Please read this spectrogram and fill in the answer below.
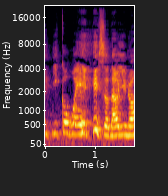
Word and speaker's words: Ikue: It's very hard to pronounce at first, but my name sounds like eco-friendly, eco-way.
